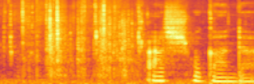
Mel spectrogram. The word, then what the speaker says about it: ashwagandha: but i take a different brand of this ashwagandha i think that's how you pronounce it oh look right here they say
